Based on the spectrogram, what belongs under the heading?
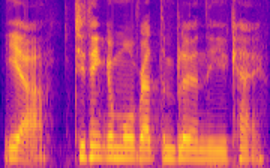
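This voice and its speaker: Woman cohost, slightly low voice, teasing and asking stuff. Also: flat delivery, fast, gravelly. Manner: teasing, questioning interjections. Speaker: podcast co-host. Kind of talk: casual chat.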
